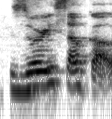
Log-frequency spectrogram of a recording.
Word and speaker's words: Nzuri Soko: And her store is called Zuri Soko. It's spelled NZURI SOKO.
